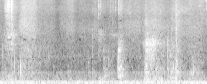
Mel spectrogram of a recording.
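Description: A few faint snips of grooming shears trimming a Yorkshire Terrier's coat, over a steady low hum.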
